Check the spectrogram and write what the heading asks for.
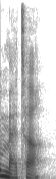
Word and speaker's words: matter: Ever tried Ever failed, no matter, try again, fail again, fail better. 下面我们看美式发音呢。 Ever 这个词呢，美音就要发成了 ever 了。 Ever tried, ever failed, no matter. 这个 matter, 我们注意它美式发音呢，应该把它读成一个 flat T. Matter, 舌尖的位置在硬腭一弹而过。 Matter, 碰一下就去卷舌了。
